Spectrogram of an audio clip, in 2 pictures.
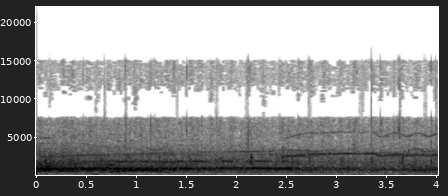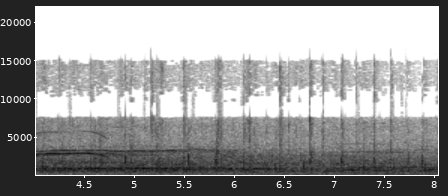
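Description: Two men clap their hands overhead in a steady rhythm.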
